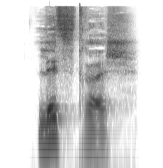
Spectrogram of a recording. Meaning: listric
- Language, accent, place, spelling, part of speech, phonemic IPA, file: German, Germany, Berlin, listrisch, adjective, /ˈlɪstʁɪʃ/, De-listrisch.ogg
